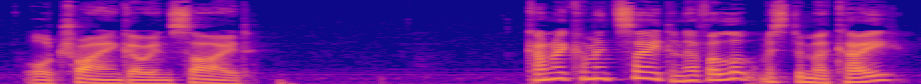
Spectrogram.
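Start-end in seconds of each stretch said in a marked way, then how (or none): 2.6-4.5 put-on girl asking politely. A narrator's reading. Girl voiced by narrator.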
